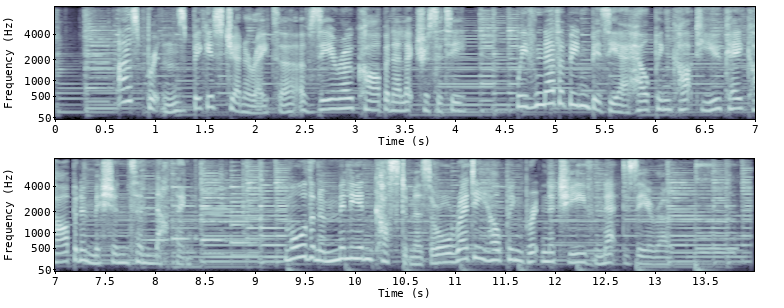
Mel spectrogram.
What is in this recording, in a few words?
commercial reel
